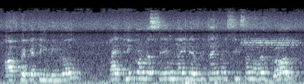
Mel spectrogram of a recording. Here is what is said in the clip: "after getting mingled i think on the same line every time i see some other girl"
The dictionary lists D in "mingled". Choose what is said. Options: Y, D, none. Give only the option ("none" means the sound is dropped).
none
